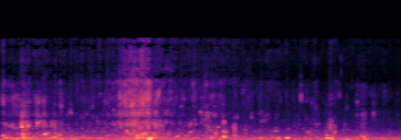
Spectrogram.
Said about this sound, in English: Just feel into the sounds of the water right now. And feel or imagine with every little wave coming in here. The lapping of the water.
